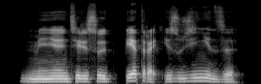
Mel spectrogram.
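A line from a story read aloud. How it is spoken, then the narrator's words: Growled. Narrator (Russian): прорычал Слановский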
